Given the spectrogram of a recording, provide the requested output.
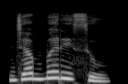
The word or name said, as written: ಜಬರಿಸು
